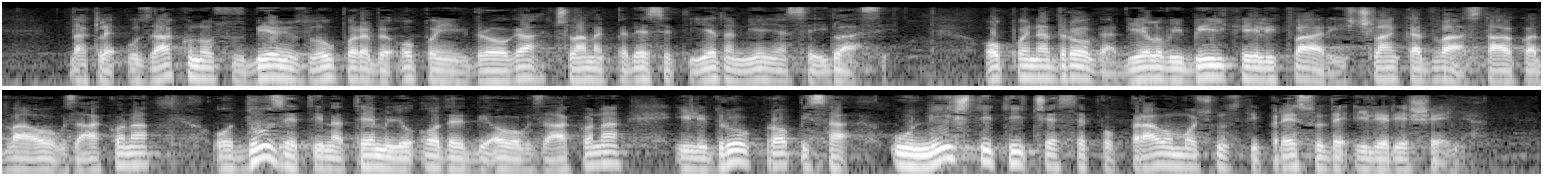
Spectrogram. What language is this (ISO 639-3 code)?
hrv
